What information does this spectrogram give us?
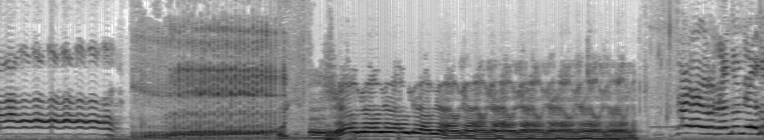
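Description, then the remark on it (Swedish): A series of loud cat vocalizations: several distinct meows and drawn-out, warbling yowls that rise and fall in pitch, with a brief breathy, noisy stretch between the calls. “Och jag tänker att vi kan väl lyssna på några kattläten då.”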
